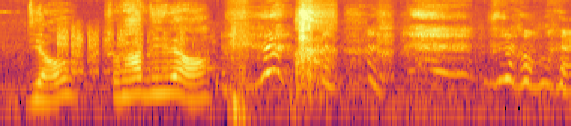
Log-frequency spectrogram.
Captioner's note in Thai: เสียงหัวเราะ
